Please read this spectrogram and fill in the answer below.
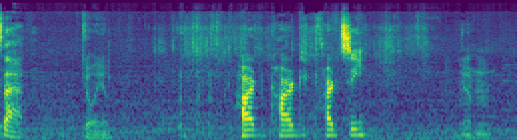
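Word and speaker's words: Cillian: coming back San Killian how do you actually pronounce that Killian hard hard hard SE mhm I learned that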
